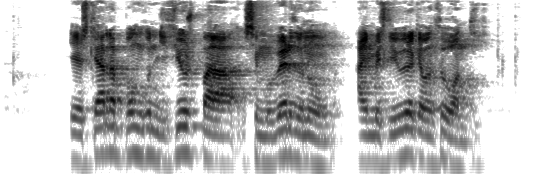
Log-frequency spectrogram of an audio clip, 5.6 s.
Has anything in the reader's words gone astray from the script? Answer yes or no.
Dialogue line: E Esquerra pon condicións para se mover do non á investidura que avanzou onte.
no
